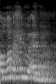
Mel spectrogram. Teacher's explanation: بتستخبى، الهاء مش باينه. لذلك انا بقول الهاء حرف ضعيف لازم تبينيه، تقولي الله، وما تهتميش بهواء اكتر ما تهتم بصوته، لان الهواء اصلا كده طالع، الهاء اصلا هواء. · Term: صفة الخفاء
